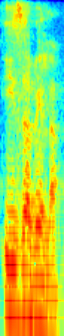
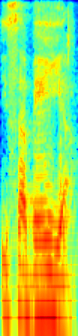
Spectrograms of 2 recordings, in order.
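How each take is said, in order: First: The double l is sounded as l. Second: The double l is sounded as y. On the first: "ইংরেজিতে ইজাবেলা" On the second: "জোড়া এল উচ্চারণে হয়ে গেল ওয়াই"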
